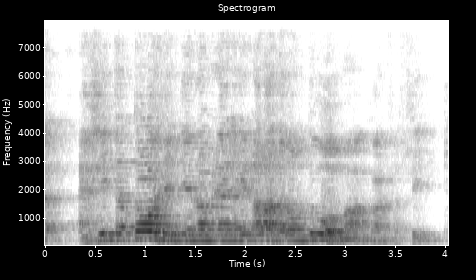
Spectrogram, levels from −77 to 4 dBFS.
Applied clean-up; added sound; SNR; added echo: none; none; none; reverberation time 0.7 s.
